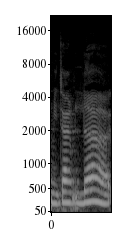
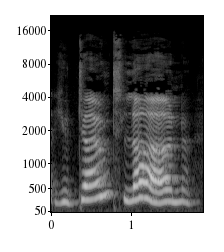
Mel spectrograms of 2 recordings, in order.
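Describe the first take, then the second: First: Said in the usual way. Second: "don't learn" drawn out slow and loud; "don't learn" hammered slowly for effect; mock-dramatic emphasis. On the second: Real, not acted. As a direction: stretch out "don't" and "learn" as a big lament.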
